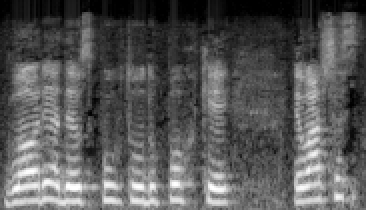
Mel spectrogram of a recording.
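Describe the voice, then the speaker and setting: A woman's voice: a little high, little pitch movement, normal speed. A woman hosting a live chat, thanking her guest effusively with religious phrases and laughing often. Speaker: host of a mothers' live chat. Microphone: phone or laptop on a live video call.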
